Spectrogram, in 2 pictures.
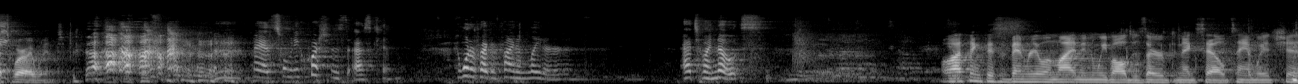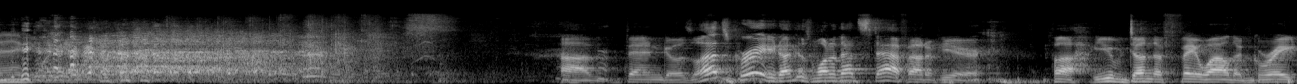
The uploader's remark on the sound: We recorded this episode live from the Lincoln Theater in Columbus Ohio! We had such a wonderful time in an honest to goodness theater. The staff even helped us with fancy lav mics!!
